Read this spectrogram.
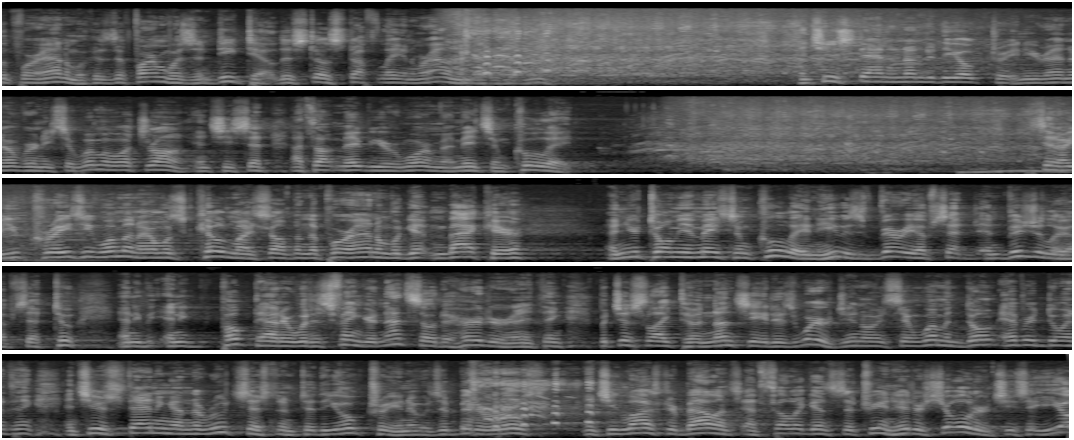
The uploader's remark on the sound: Live at the South Point Casino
